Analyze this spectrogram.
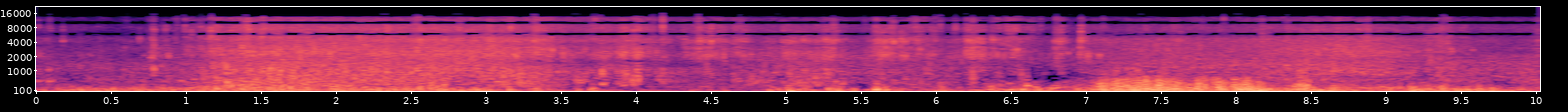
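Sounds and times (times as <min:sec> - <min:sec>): small waves lapping on sand: 0:00.0 - 0:10.0
wind buffeting microphone: 0:00.0 - 0:10.0.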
